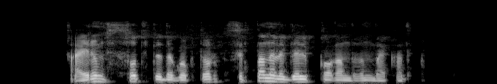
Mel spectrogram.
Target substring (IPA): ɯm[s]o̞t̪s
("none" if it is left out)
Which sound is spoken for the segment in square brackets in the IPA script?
s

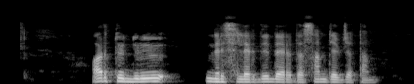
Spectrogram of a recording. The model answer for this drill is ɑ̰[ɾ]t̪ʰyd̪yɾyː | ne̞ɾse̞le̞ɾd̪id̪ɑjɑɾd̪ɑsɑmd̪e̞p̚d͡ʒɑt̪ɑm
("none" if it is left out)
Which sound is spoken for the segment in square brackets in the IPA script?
ɾ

